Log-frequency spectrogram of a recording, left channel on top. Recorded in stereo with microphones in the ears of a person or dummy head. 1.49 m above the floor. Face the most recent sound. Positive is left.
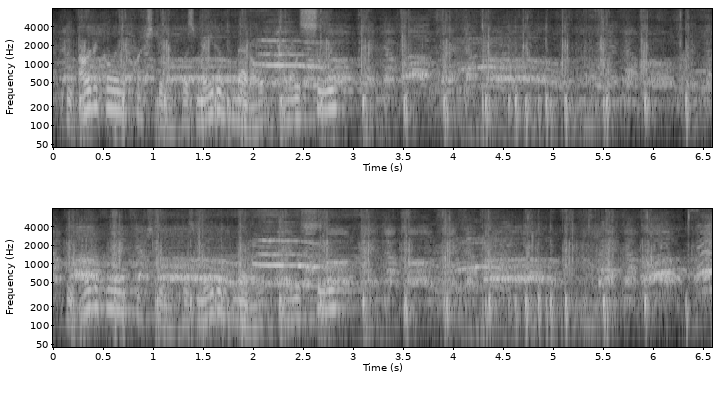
turn(degrees=-25)  # may be behind; listen again after turning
